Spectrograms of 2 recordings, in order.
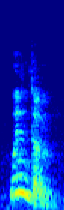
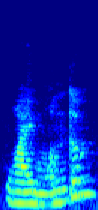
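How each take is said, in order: First: The name is shortened to sound like Windum. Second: The name is said as it is spelled. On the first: The speaker calls it right. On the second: The speaker calls it wrong. "how would you pronounce the name of this place? Wymondham? No"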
